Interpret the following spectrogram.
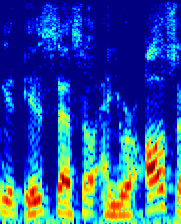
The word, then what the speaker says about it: Cecil: the zimbo lion's name was cecil pronounced for the short e i guess rick watched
